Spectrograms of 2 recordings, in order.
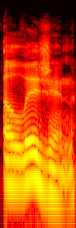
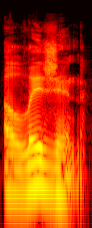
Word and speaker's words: Elision: But it is Elision for everyone that needs to know how to pronounce it. If you say, how do I pronounce that? It is Elision. That's how you pronounce it.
